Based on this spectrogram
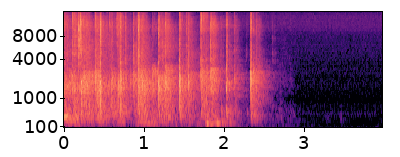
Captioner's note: audience applauding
